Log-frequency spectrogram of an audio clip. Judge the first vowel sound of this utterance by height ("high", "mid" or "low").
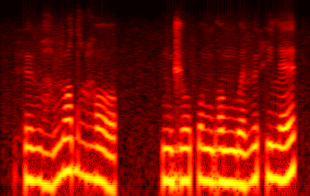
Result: mid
